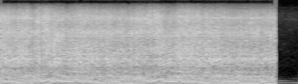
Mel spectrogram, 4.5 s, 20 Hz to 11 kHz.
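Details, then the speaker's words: 1981 Yamaha XS650 Special first startup after carb rebuild, on a weak battery and fuel bottle: loud lumpy twin idle with irregular sharp pops, backfiring on the right cylinder, cause unknown; carb boots and pod filters questioned. "The engine sounds like it's running pretty well. Now I am getting some backfiring on the right cylinder. I'm not exactly sure what that is."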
